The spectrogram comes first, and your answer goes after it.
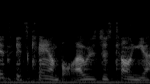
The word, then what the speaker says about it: Campbell: Campbell. I was just telling you how to spell it. Oh. It's Campbell, like the soup.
